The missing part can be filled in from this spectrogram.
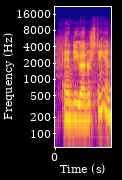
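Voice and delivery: ordinary delivery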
